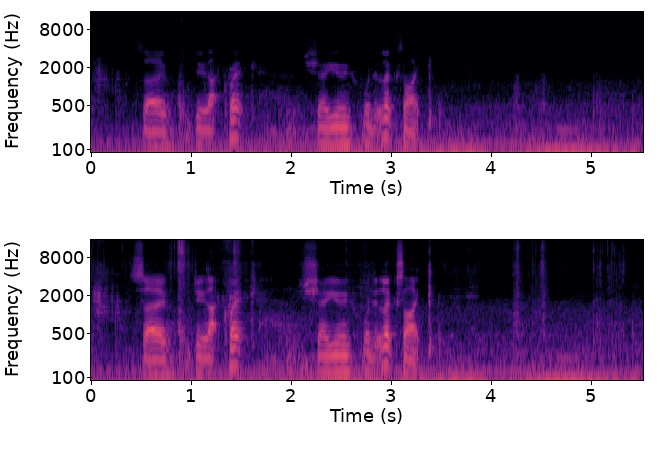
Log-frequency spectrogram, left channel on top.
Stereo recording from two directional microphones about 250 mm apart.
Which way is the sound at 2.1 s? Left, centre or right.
Centre.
